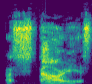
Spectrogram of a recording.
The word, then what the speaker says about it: Astarius: And you pronounce that Astarius. Think of the stars rather than the stairs.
